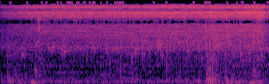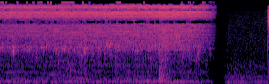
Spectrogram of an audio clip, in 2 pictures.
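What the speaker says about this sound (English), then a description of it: "the tap in the bathroom was running at full blast" A bathroom faucet gushes steadily at full force, a dense continuous rush of water close by, cutting off abruptly near the end.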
